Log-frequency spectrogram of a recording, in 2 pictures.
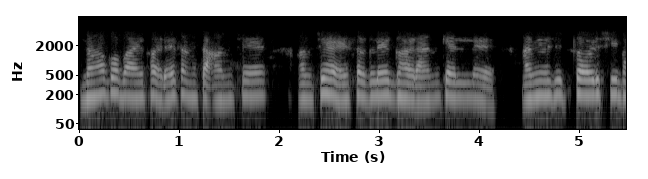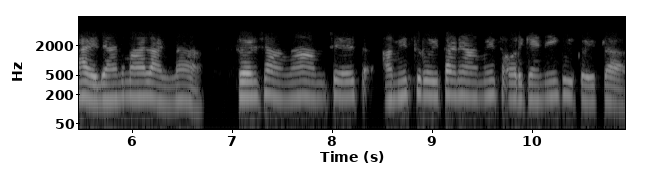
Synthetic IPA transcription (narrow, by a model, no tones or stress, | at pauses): naɡobajkʰəɾɛsãŋɡt̪aamt͡ɕe | amt͡ɕeɦɛsəɡɭeɡʱəɾãnkɛlːeamiəɕit͡səɽɕiːbʱajljãnmalaɡna | t͡səɽɕɦãŋɡãːmt͡ɕet͡samiːt͡sɾojt̪aːniamiːt͡sɔɾɡɛnikʋikəjt̪a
